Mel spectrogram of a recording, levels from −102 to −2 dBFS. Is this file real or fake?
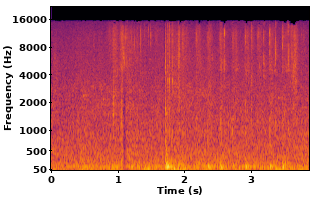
real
